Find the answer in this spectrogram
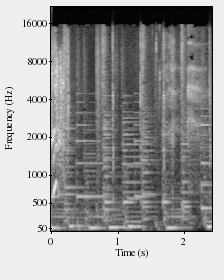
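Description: Upbeat cartoon background music with a bouncing bass line, overlaid with quick swishing sound effects for a fast dash, the first a rising swoop right at the start.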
